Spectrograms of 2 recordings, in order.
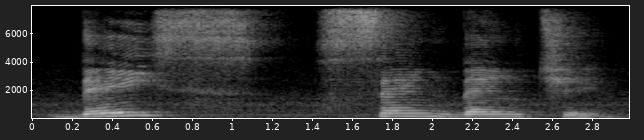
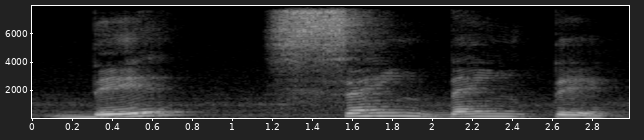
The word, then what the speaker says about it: descendente: som o fonema e eu não posso pronunciar desde Sem Dente porque porque s&c juntos só reproduzem um som Então eu tenho que pronunciar corretamente de Sem Dente compreendeu ocorre algo semelhante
